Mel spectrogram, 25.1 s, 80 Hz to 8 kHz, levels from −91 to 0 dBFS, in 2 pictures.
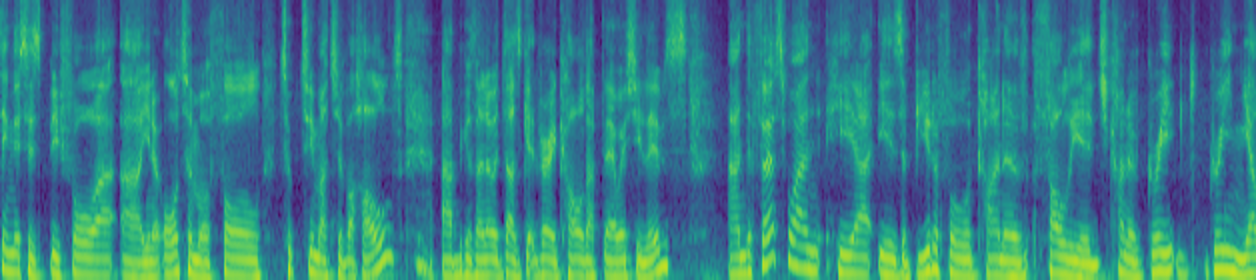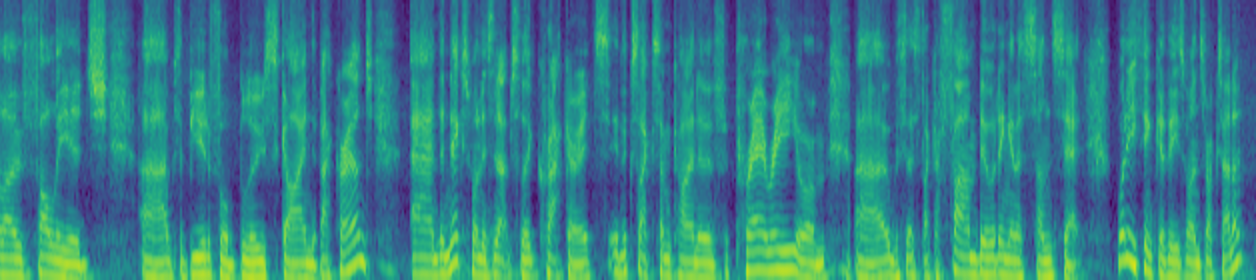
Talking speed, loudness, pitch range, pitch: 215 wpm, -16 LUFS, 115-140 Hz, 125 Hz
